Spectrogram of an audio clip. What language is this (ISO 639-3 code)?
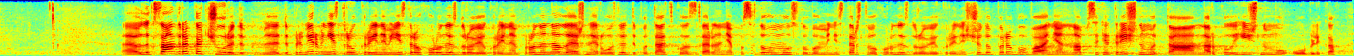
ukr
